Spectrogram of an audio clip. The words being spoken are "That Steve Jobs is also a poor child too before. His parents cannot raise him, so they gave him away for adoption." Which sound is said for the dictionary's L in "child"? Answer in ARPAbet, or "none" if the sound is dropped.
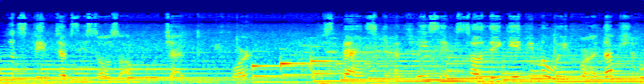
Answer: none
